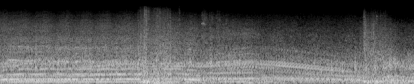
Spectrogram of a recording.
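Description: A car crashes into another car with a loud thud.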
